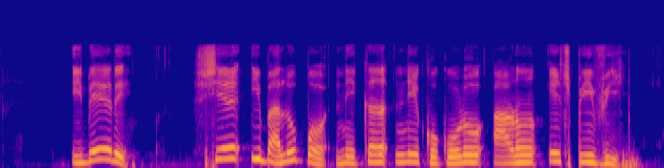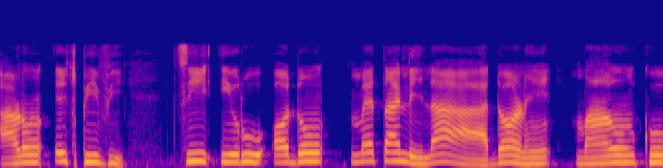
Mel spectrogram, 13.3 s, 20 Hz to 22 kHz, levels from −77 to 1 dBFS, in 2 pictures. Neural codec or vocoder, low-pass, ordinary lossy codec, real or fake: codec, 16 kHz, 4 kbps, X-Codec, HuBERT features, trained on LibriSpeech; 7.2 kHz; Opus, 64 kbps; fake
